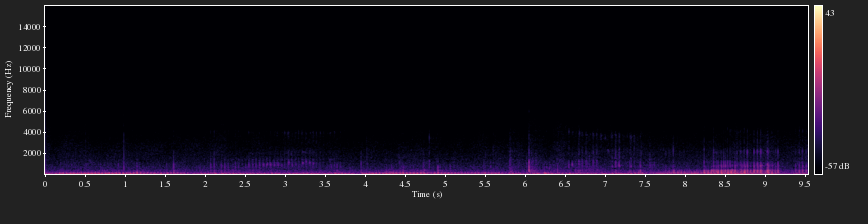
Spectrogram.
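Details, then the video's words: Continuous low purring from the kitten Yumak under massage, rhythmic and rumbling, pulsing in slow surges, accompanied by light scratchy grooming noises and a brief brighter rub near the end. "Kitten Massage - Perfect Sleep Helper Ear to Ear Purring"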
